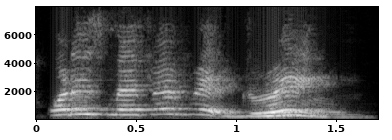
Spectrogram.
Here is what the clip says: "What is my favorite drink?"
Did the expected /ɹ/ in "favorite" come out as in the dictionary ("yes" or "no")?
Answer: yes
